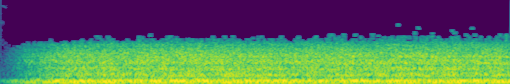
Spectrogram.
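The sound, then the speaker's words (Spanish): Steady low engine and road rumble from inside a pickup truck's cab, driving on a road in Utah toward Arches National Park; a loud, constant deep drone with no pauses or voices. “Hoy les mando la postal sonora a bordo de una pickup.”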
